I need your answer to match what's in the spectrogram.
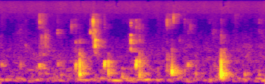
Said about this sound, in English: But these are warm-ups. Lip warm-ups. I'm a singer.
